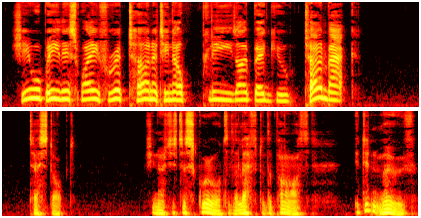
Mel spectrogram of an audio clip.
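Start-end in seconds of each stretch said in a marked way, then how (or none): 0.1-4.5 very high, begging sprite; pleading fairy voice. Acted. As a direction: beg like a tiny fairy. Sprite begs Tess.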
